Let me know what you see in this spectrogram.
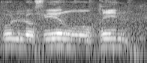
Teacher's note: قاف حرف استعلاء کی وجہ سے را ساکن ما قبل مکسور کو ہم پر پڑھ رہے ہیں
